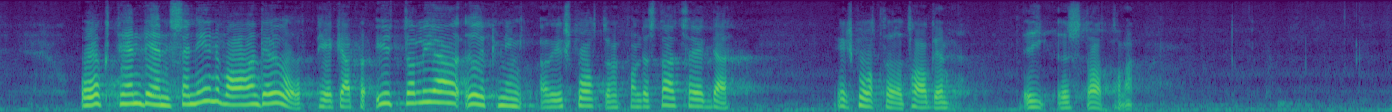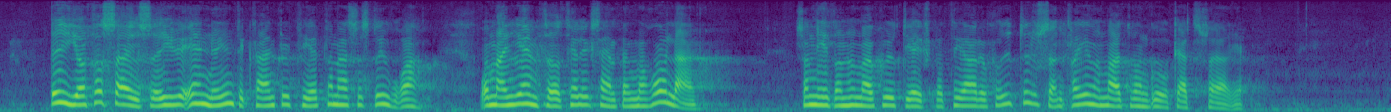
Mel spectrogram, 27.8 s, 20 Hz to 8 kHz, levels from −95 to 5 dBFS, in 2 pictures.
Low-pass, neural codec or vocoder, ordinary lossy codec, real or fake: none; codec, 16 kHz, 4 kbps, FunCodec, trained on LibriTTS, 50 frames a second; none; fake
